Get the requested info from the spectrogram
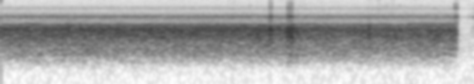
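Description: Steady static hiss from a portable HF amateur radio transceiver's receiver, with a faint high tone above it.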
